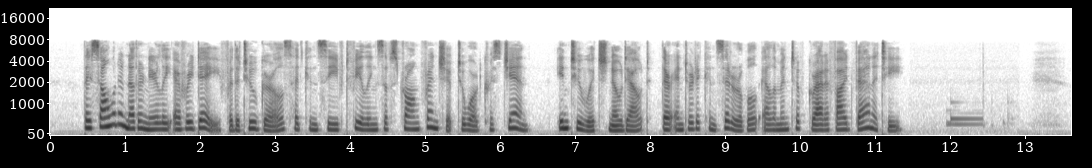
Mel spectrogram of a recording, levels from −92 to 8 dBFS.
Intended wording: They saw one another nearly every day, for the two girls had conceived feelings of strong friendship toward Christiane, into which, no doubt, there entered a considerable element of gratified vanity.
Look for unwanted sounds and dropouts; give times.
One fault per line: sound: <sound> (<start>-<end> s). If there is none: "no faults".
sound: sneeze (11.9-12.9 s)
